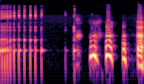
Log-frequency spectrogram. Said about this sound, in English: burps really loud, or B, puts his rear end next to the microphone and just farts.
